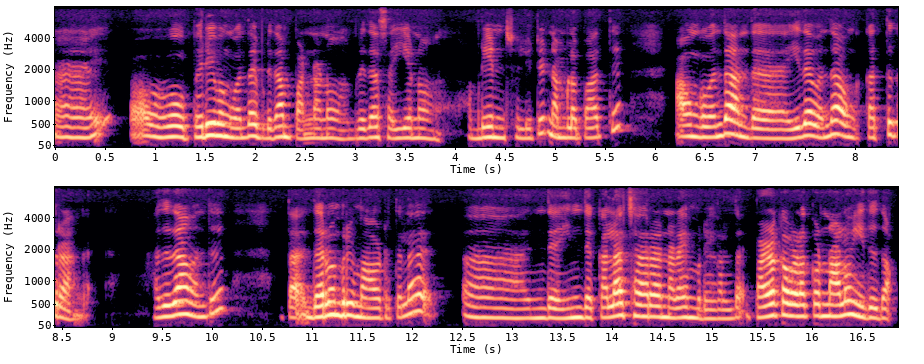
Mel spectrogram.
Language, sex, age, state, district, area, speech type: Tamil, female, 45-60, Tamil Nadu, Dharmapuri, urban, spontaneous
